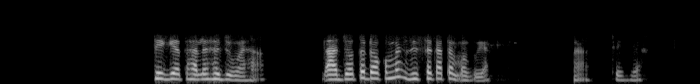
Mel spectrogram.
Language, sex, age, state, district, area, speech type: Santali, female, 18-30, West Bengal, Malda, rural, conversation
